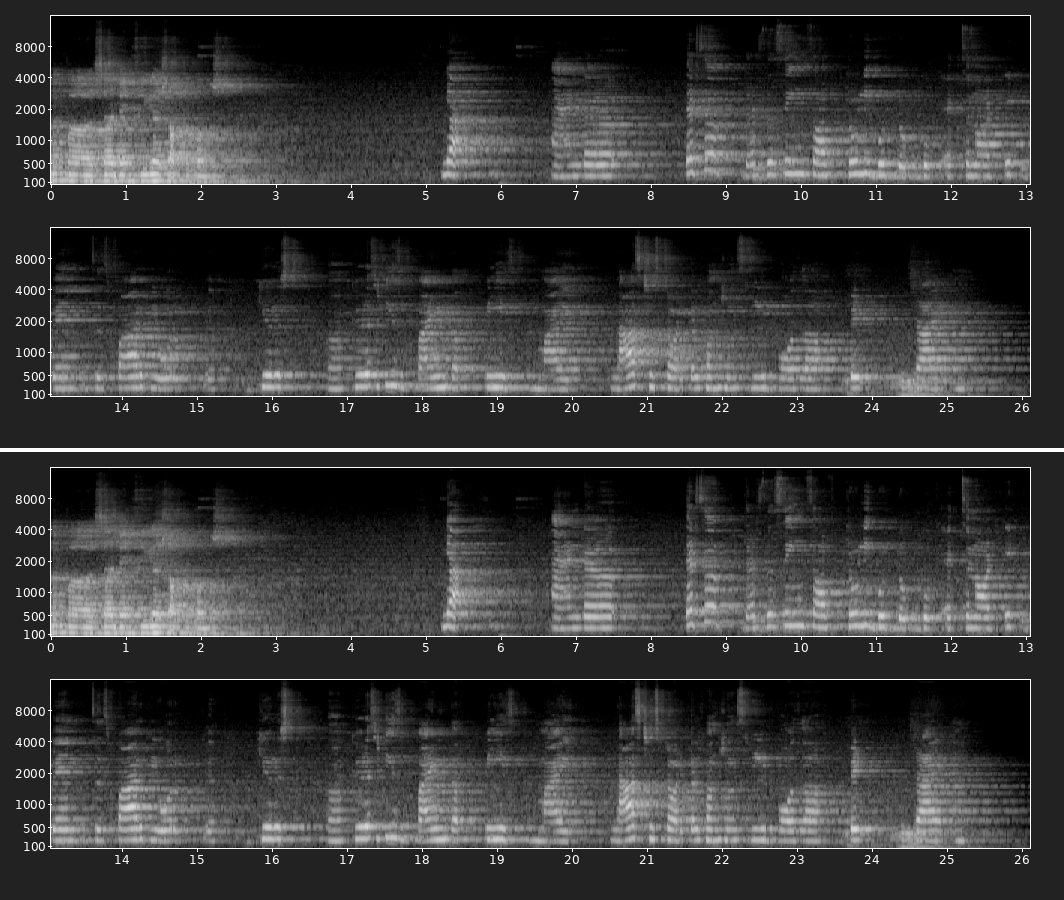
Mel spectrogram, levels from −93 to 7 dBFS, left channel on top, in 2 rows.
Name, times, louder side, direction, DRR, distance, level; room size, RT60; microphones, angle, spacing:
voice 1, 0.0-2.3 9.3-9.5 18.9-19.1 23.6-23.7 24.3-24.7, equal, 5° left, 1 dB, 1.6 m, -17 dB
voice 2, 6.7-7.5 8.5-8.9 9.3-10.4 10.6-12.8 13.1-14.7 15.1-15.2 15.9-16.2 16.7-18.5 18.8-19.1 19.4-20.0 20.5-23.3 23.7-23.9 24.6-25.3, right 2 dB, 55° right, 5 dB, 1.0 m, -21 dB
29.5 x 19.0 x 8.6 m, 2.2 s
head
